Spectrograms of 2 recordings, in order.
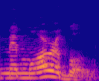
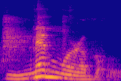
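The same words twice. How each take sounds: First: The stress is on the second syllable. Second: The stress is on the first syllable. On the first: The speaker calls it wrong. "you don't say" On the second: The speaker calls it right.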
